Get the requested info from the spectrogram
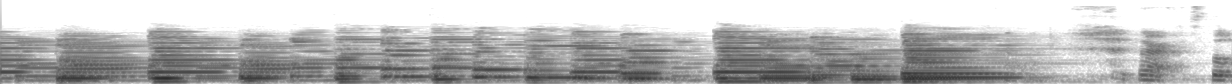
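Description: Upright piano playing a quick, even run of notes from an easy ragtime-style duet, stopping about five seconds in.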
